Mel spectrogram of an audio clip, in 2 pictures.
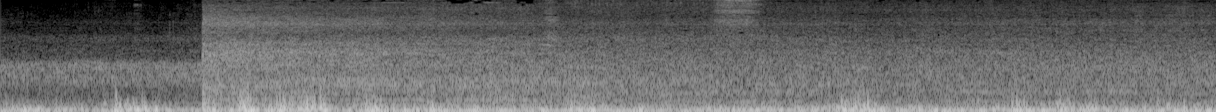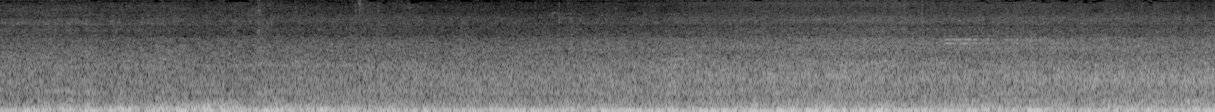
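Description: Car traffic rumbles past on a busy street outdoors.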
